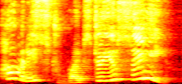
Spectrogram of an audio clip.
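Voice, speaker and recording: A woman reading a children's storybook aloud in an expressive, sing-song way, putting simple questions to young listeners. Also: very high voice, a little slow, echoey room. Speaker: storybook reader. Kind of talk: children's read-aloud narration.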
